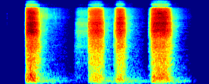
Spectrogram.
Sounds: Sniff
